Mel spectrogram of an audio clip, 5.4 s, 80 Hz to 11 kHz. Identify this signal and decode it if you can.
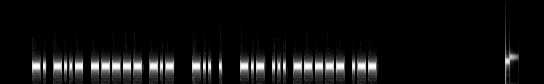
Morse code, heard as a keyed tone, about 44 wpm, 690 Hz. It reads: NX0K DE KS0W
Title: USA Callsign DE Callsign - 4 Characters - 45wpm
